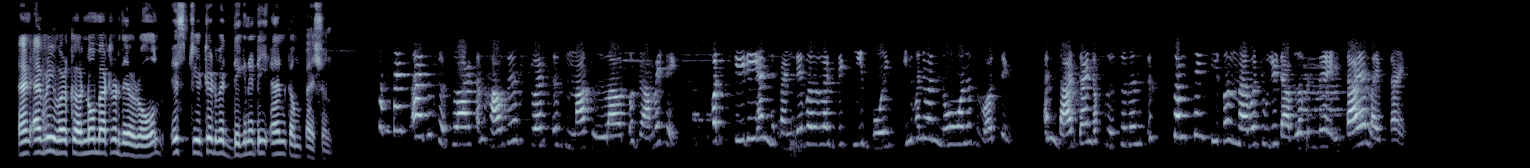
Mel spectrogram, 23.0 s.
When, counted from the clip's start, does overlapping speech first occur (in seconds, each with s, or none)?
none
